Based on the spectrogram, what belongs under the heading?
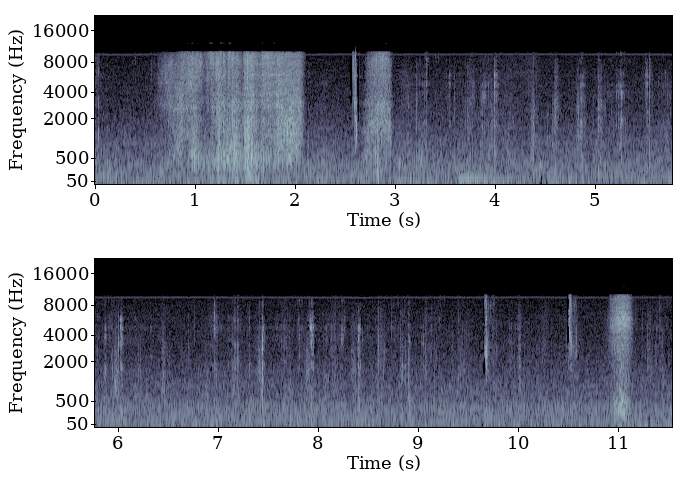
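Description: Mouth chewing a bite of boiled pork topped with kimchi, with wet mouth clicks and crunching; the loudest crunch comes about a second in and lasts a little over a second, a shorter one follows, and another comes near the end.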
